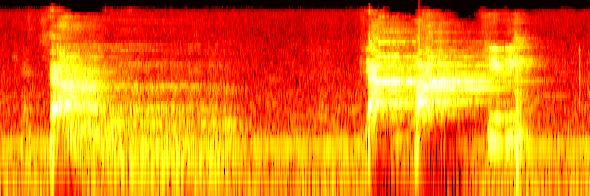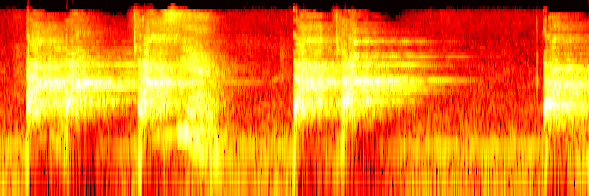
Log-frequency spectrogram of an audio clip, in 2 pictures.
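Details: Female pet dog barking and growling at a rolling, laughing sensor toy: bursts of loud harmonic barks with gaps of one to two seconds, some ending in whiny tails, steady humming underneath.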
